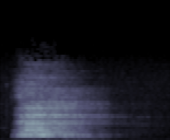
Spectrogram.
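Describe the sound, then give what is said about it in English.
A deep breath, one airy, hissing rush of air that swells quickly and then fades over under a second, heard alone with no talk. “Take a deep breath. A deep breath in and a big exhale.”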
